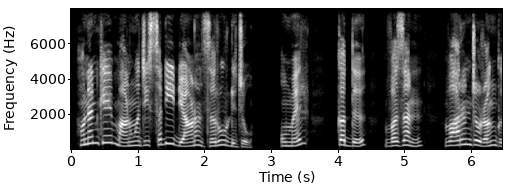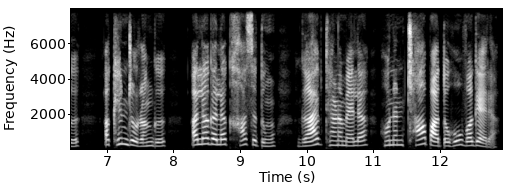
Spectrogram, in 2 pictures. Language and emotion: Sindhi, neutral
